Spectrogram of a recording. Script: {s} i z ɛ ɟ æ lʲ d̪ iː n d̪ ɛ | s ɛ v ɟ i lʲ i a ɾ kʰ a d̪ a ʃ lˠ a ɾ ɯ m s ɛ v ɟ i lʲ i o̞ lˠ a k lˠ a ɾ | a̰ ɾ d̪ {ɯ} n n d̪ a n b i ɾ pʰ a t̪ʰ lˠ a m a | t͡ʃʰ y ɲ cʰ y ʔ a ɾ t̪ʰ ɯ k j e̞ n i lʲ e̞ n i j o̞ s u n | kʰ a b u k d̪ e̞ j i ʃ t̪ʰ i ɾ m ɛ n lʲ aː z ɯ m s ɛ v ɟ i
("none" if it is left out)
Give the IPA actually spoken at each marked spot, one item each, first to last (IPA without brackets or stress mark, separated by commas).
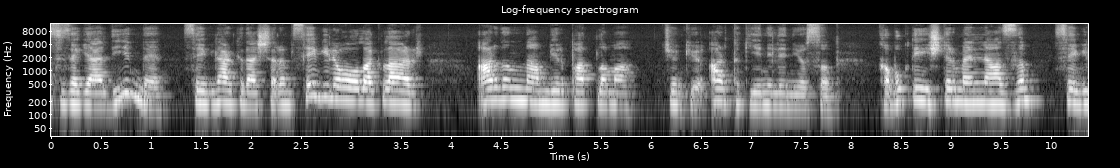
s, ɯ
